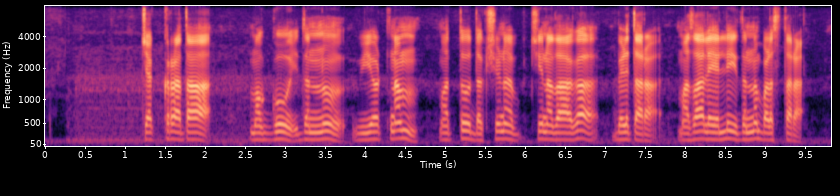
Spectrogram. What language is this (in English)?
Kannada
